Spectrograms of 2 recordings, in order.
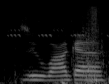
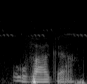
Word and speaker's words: Uwaga: Zuwaga beware? Or how do you pronounce the big one? How do you pronounce the big one? Oh, Uvaga. Uvaga.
